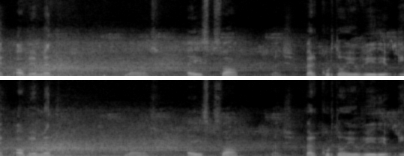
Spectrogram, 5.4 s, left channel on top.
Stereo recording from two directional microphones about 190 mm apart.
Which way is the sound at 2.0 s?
40° left (ahead or behind).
